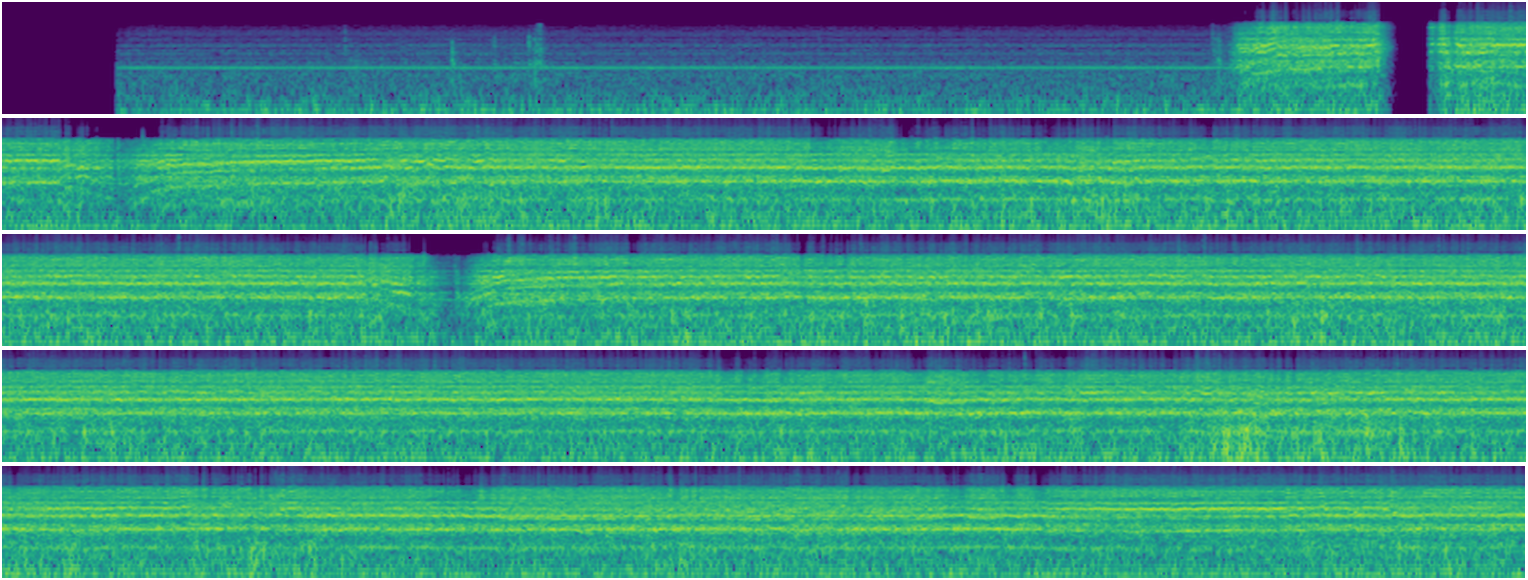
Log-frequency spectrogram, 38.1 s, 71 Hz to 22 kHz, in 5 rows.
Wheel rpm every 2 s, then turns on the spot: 50, 0, 0, 120, 170, 230, 230, 230, 190, 200, 230, 230, 230, 230, 230, 230, 230, 220, 220.
none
